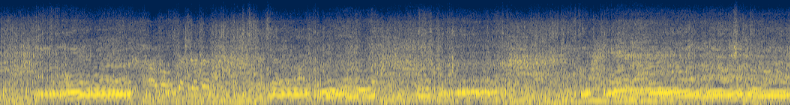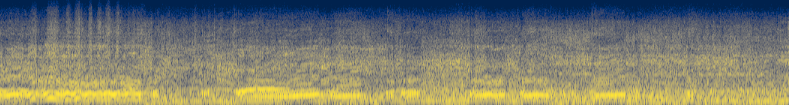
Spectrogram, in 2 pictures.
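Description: Two-stroke enduro dirt bike ridden hard on a trail, its engine repeatedly revving up and dropping back as the rider works the throttle.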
